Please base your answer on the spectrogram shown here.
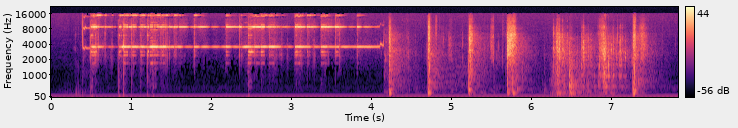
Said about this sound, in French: Deux jours plus tard, l'on sonne à sa porte.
